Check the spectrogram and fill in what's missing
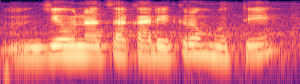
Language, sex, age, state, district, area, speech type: Marathi, female, 45-60, Maharashtra, Nagpur, rural, spontaneous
